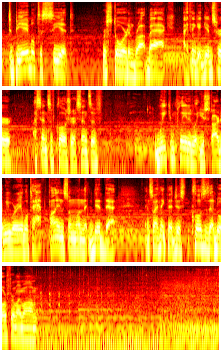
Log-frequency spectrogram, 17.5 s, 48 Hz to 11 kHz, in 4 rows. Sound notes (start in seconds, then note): 13.7 chuckling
